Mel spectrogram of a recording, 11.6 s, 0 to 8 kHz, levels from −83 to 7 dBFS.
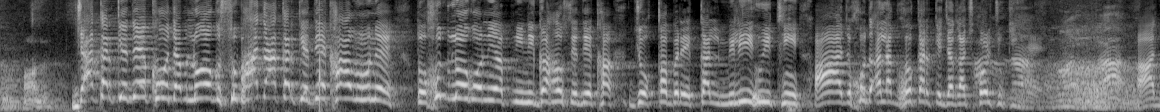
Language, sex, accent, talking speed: English, male, Indian, 195 wpm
